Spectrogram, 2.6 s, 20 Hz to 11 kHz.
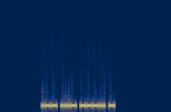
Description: Morse code, heard as a keyed tone, about 52 wpm, 700 Hz. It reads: WV8T
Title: USA Call Signs - 4 Characters - 3x Character Spacing - 50wpm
